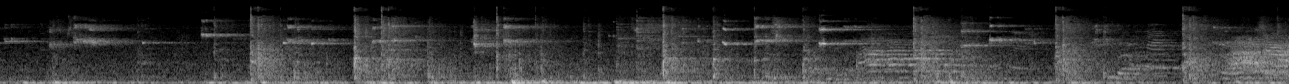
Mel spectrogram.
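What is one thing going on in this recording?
Sports shoes squeak sharply on a wooden floor.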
